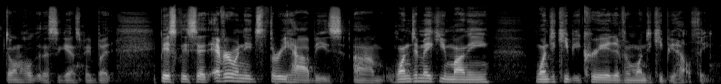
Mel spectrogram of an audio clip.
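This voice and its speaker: A man's voice: lowish voice, lively intonation, fast talker, sharp tone. A man in his thirties talking casually as a podcast guest, easygoing and self-deprecating. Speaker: podcast guest, musician and photographer. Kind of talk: casual interview chat. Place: living room.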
